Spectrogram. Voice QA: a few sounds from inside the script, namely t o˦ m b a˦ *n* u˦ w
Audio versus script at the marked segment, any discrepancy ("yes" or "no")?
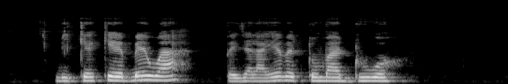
yes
